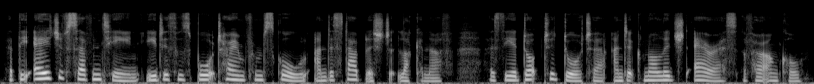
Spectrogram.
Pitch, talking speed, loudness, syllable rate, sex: 190 Hz, 185 wpm, -21 LUFS, 5.7 syllables/s, female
